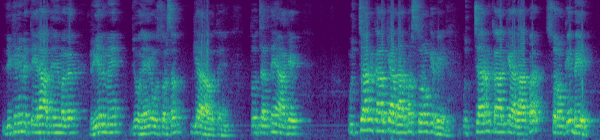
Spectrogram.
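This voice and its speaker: A man's voice: a little high, darkish tone. A man teaching a grammar class, repeating key terms and asking his students rhetorical questions. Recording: very echoey room, mic set far off.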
